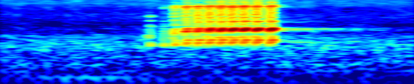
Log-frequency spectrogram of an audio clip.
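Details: Gray treefrog at a little pond in Michigan in spring, one of eleven seen on a day of perfect weather: a single short, pulsed musical trill lasting under half a second, rapid beats at an even pace, over quiet background hiss.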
